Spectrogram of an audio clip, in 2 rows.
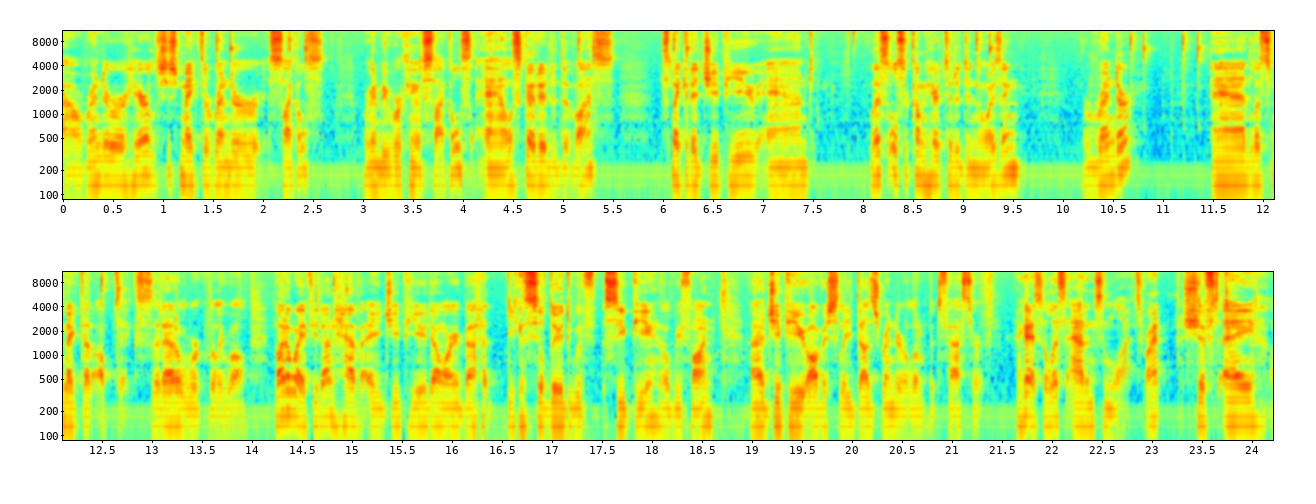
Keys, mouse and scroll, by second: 1.5-2.3 drag, 5.1-6.2 drag, 9.1 click, 10.6 click, 11.2-12.6 drag, 14.8-18.4 drag, 23.5 shift+a.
